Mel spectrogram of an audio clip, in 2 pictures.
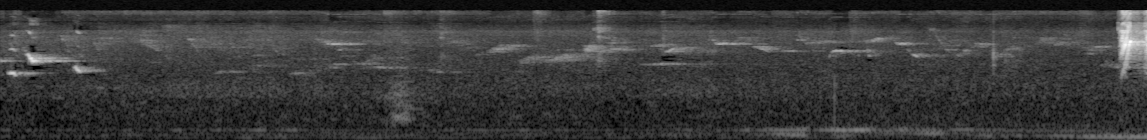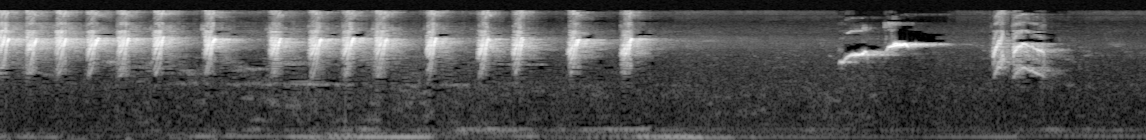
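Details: Champion sunbird (kolibri ninja) used as a lure to get other birds singing: scattered soft high notes, then a fast, buzzy series of very high chirps repeated for about four seconds, and two short rising whistles near the end.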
